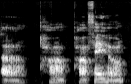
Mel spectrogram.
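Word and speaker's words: pau ferro: This wood, I hope it didn't cut off my audio, is pronounced pafejo.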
